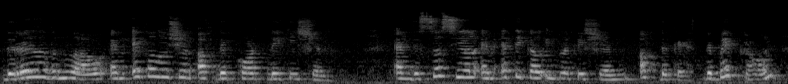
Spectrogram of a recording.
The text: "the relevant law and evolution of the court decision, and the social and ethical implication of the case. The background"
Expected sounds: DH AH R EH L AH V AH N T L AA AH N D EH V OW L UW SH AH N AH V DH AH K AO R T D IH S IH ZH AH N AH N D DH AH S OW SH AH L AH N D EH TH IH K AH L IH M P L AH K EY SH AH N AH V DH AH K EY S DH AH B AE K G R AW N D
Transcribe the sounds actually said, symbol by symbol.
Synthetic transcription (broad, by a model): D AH R EH L AH V AH N T L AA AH N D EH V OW L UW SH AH N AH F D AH K AO R T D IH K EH SH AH N AH N D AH S OW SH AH L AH N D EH T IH K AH L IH M P L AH K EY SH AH N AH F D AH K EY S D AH B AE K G R AW N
